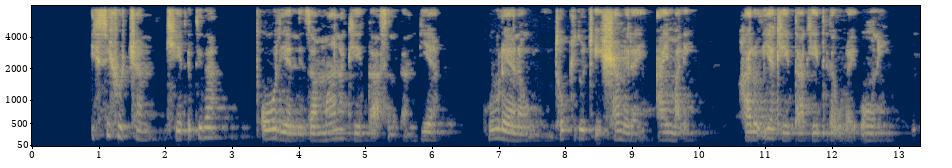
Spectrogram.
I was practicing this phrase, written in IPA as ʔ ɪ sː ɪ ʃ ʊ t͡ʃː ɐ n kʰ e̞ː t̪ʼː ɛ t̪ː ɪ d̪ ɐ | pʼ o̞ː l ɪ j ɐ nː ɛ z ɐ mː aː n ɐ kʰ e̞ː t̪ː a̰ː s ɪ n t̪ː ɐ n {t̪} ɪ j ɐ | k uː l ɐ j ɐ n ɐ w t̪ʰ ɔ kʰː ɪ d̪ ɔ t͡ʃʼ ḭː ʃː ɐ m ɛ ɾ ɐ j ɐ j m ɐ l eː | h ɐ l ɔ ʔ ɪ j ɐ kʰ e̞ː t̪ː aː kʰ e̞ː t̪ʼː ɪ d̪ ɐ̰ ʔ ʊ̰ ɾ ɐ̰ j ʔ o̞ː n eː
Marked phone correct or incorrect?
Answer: incorrect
